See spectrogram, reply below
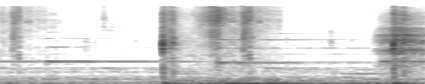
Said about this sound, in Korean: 갑자기 거실 쪽에서 저벅, 저벅 하는 발소리가 들리는 거예요. 그왜 물기 있는 맨발로 비닐장판 디뎠을 때 쫙쫙 그 붙으면서 나는 소리 있잖아요. 딱 그 소리였다니까요.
